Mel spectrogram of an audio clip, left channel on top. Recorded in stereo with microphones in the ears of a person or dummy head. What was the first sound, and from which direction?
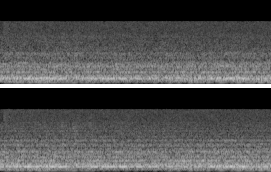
A fan, 45° right (ahead or behind).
